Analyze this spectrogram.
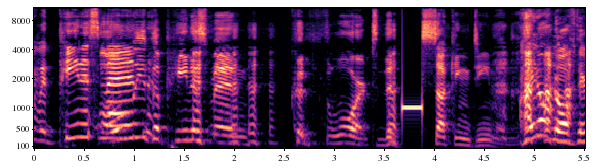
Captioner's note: beep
